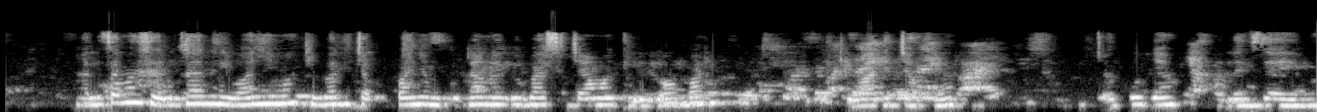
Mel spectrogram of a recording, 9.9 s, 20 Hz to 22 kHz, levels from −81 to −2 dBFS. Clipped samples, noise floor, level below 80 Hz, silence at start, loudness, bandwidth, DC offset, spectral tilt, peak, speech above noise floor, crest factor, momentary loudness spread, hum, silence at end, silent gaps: under 0.1%; -43 dBFS; -50 dBFS; 0.55 s; -11 LUFS; 8 kHz; under 0.1%; -5.5 dB/octave; 0 dBFS; 33 dB; 10 dB; 10 LU; none; 0 s; none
